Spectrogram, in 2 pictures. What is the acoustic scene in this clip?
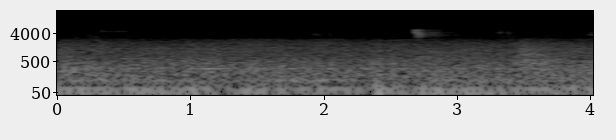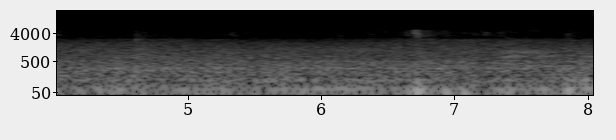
residential area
